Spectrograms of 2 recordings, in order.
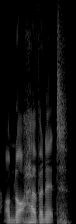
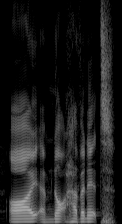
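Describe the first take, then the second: First: A low, soft, grumbling British refusal; mock British refusal. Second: Slow and deliberate, leaning on "not"; "I am not having it" spelled out slowly, every word weighted; firm British refusal. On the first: Comic imitating a stubborn Brit, low and soft. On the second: Retold or imitated. Comic imitating a stubborn Brit, slow and firm. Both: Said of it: "people say".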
